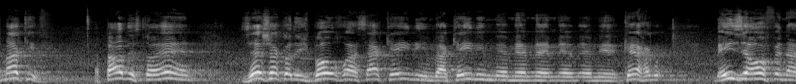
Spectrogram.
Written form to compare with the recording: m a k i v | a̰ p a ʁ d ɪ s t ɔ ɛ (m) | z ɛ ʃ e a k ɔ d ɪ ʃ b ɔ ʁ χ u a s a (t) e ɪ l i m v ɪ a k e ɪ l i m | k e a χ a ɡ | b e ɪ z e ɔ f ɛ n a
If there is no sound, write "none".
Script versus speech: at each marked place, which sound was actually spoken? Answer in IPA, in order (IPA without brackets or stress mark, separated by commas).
n, k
